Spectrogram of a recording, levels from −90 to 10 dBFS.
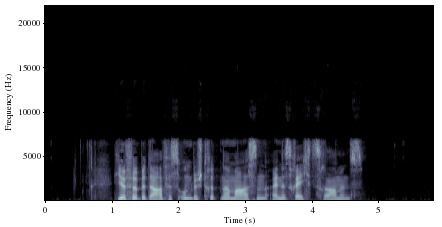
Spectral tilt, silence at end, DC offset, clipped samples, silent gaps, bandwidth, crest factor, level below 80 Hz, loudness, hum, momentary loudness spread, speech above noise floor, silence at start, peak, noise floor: -3.5 dB/octave; 1.1 s; under 0.1%; under 0.1%; none; 7.4 kHz; 22 dB; -58 dBFS; -24 LUFS; none; 9 LU; 27 dB; 0.8 s; -4 dBFS; -52 dBFS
